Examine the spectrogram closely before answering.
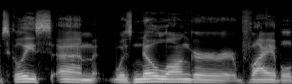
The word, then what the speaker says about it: Scalise: scal yeah that's how you say his name scalise um was no longer viable because Trump yelled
